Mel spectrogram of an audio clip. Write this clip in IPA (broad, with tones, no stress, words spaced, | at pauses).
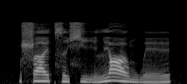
ʂa˦ɪ̯t͡sɹ̩˨ ɕḭ˨˩ljɑ˥˨ʊ̯ mwe˨˦ɪ̯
